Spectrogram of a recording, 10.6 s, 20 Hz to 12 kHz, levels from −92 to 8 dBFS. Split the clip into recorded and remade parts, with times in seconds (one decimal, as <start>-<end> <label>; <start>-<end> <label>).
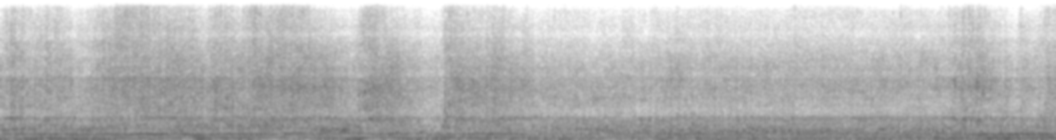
0.0-7.9 remade; 7.9-8.5 recorded; 8.5-10.6 remade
